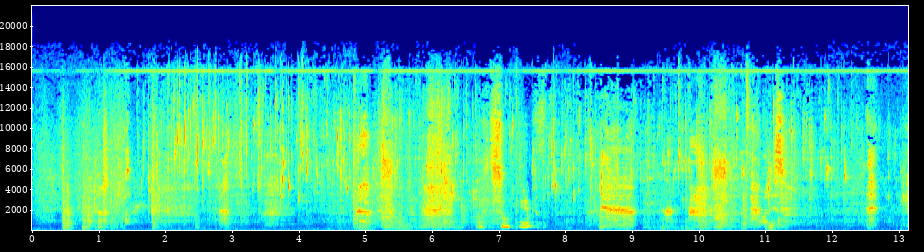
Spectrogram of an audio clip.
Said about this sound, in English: She goes to the sink, turns on a tap, and gives her water to drink from her cupped hands.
